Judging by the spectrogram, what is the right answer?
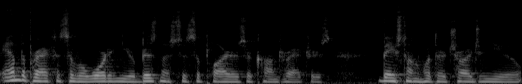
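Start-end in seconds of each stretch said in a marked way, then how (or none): none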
